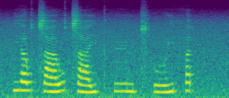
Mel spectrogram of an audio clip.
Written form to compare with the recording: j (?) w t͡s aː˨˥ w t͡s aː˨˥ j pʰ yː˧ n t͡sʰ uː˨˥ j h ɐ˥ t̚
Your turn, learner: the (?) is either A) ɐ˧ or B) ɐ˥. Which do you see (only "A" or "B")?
A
